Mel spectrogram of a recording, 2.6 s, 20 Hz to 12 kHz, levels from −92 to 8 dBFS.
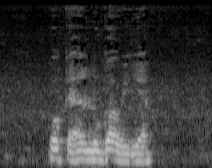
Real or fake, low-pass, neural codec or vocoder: fake; 10.8 kHz; vocoder, 44.1 kHz, 128 mel bands every 256 samples, BigVGAN v2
